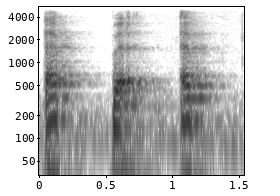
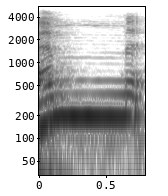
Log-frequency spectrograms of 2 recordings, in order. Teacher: في انضمام الشفتين في الباء أقوى من الأم من الميم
